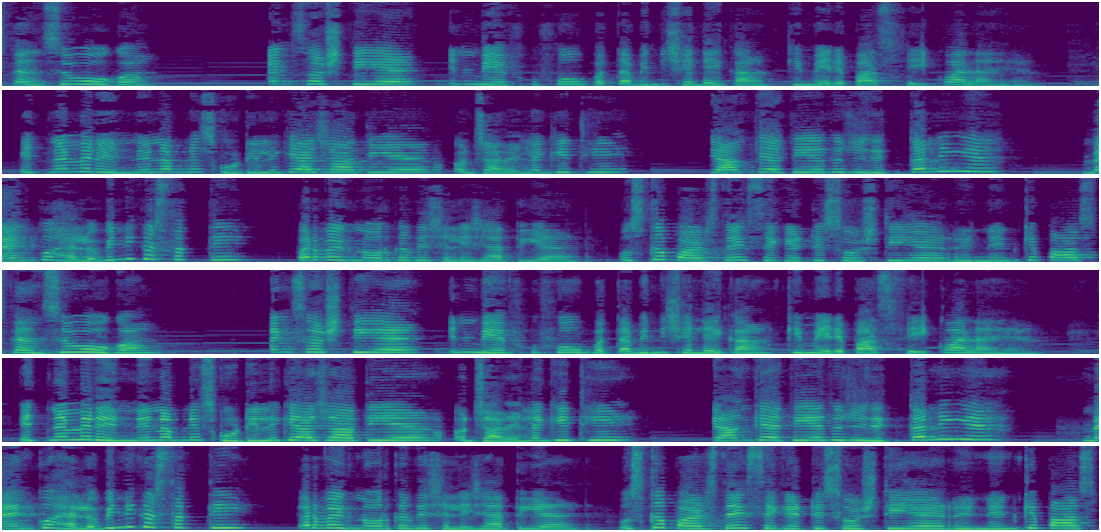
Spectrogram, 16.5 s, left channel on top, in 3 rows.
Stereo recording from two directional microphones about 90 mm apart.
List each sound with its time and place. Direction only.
0.0 s speech: 55° right (ahead or behind)
1.3 s a woman's voice: 40° right (ahead or behind)
5.6 s a woman's voice: 75° right (ahead or behind)
9.0 s a woman's voice: 55° right (ahead or behind)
